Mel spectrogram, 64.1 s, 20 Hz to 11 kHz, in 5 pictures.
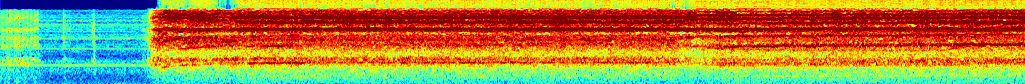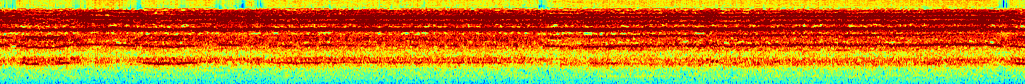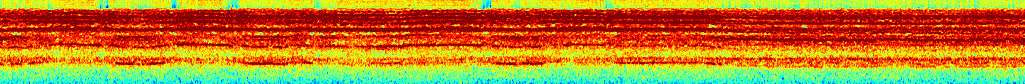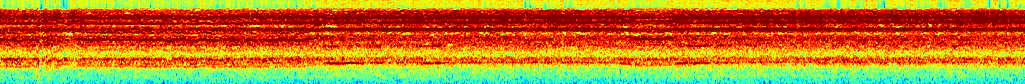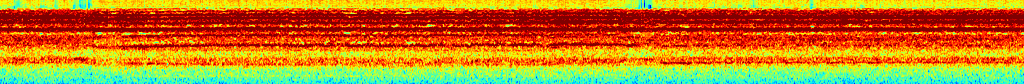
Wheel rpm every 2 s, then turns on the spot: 20, 200, 230, 240, 220, 210, 230, 230, 230, 230, 210, 210, 230, 230, 230, 220, 230, 220, 210, 210, 210, 230, 230, 230, 230, 230, 220, 210, 210, 230, 230, 230.
none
